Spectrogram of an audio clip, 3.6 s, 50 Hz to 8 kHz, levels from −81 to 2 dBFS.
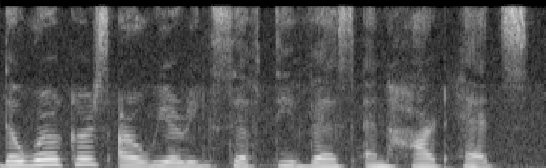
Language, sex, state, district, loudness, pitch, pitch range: English, female, Nagaland, Kohima, -17 LUFS, 195 Hz, 180-210 Hz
